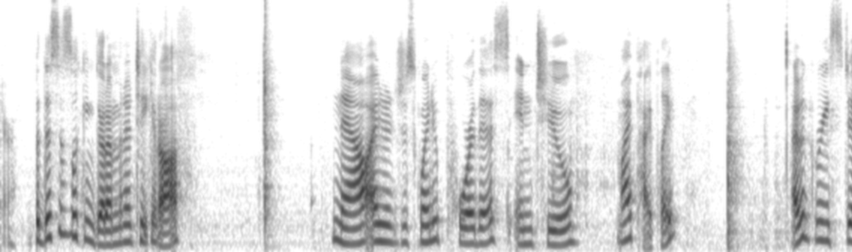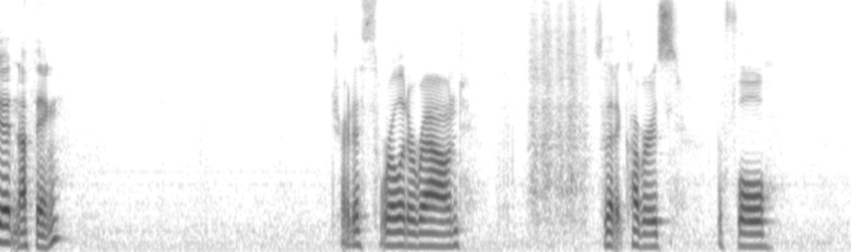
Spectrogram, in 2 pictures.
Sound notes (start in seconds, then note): none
